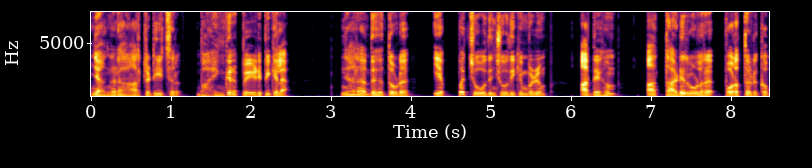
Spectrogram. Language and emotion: Malayalam, fearful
